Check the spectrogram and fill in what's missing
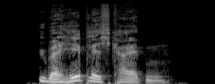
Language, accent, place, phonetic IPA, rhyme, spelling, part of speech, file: German, Germany, Berlin, [yːbɐˈheːplɪçkaɪ̯tn̩], -eːplɪçkaɪ̯tn̩, Überheblichkeiten, noun, De-Überheblichkeiten.ogg
- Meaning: plural of Überheblichkeit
